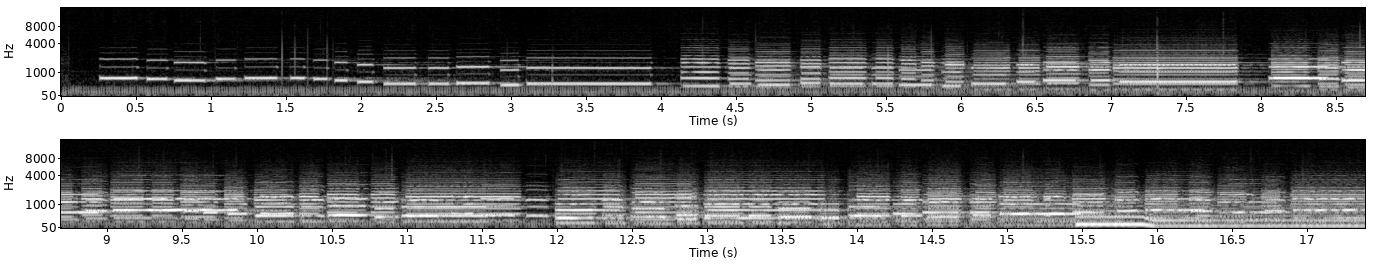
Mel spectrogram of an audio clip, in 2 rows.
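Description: A Dubreq Stylophone 350S stylus synthesiser multi-tracked five times, each part set to imitate a different instrument, playing a piece together. New parts come in about every four seconds, so the arrangement thickens as it goes.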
